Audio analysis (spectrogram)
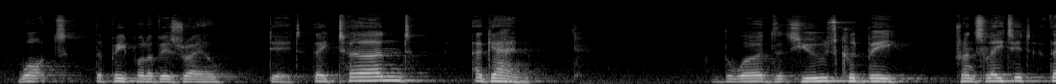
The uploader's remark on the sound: A sermon preached at Elswick Parish Church.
